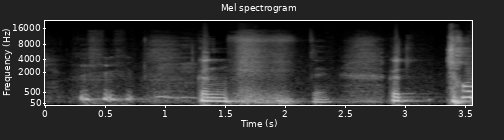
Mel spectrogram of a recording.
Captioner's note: speaking korean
